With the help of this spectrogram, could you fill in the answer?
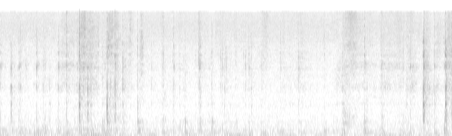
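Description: Long nails tap quickly on the front and sides of a large red plastic BCAA supplement tub. The result is a quiet run of dry, irregular clicks with bright, crinkly edges that stop instantly with no ring, over a soft low background rumble.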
